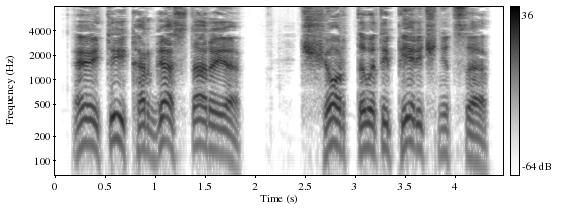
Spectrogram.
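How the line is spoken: Rough voice booming from cave. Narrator (Russian): прогремел из глубины пещеры грубый голос Дирка Хаттерайк

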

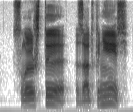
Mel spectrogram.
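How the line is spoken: Booming voice. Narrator (Russian): прогремел мистер Крэб

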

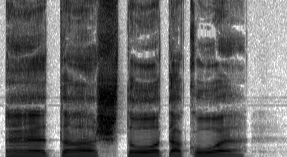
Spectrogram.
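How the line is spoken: Stern official's address. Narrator (Russian): Строго обратился заезжий начальник

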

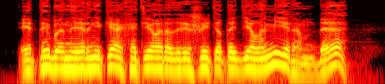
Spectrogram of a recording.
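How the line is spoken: Wheezing rasp. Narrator (Russian): прохрипел гангстер

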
